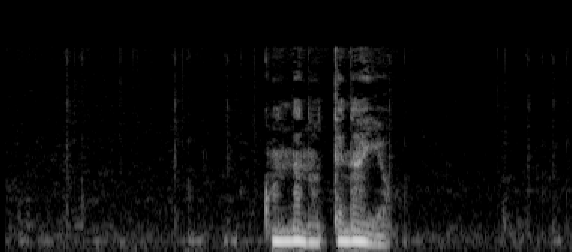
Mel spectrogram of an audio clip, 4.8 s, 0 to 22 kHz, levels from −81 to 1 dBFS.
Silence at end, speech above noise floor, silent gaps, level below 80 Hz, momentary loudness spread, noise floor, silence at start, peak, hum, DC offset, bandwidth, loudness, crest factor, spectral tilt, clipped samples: 1.55 s; 43 dB; none; -52 dBFS; 9 LU; -63 dBFS; 2.2 s; -10 dBFS; none; under 0.1%; 11.5 kHz; -22 LUFS; 16 dB; -7 dB/octave; under 0.1%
